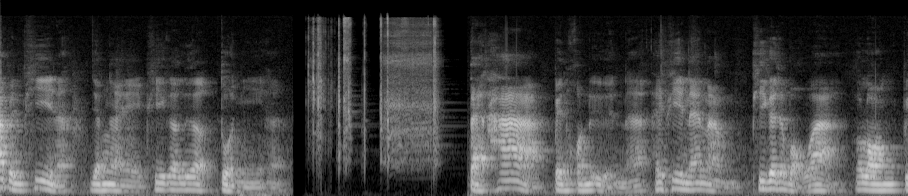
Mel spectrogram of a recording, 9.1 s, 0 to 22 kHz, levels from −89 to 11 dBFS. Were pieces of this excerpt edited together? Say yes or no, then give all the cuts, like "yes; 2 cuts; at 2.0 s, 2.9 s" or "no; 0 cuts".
yes; 2 cuts; at 2.8 s, 4.6 s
